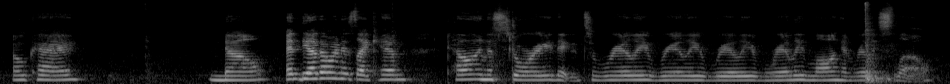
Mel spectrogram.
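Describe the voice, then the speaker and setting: A woman's medium-pitched voice with fairly even intonation and audible room echo. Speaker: podcast co-host. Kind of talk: casual chat. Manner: fast.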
